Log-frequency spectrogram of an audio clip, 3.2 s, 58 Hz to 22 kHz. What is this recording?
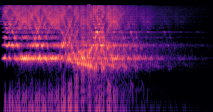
HITS & DRONES 05
broadcasting, Fx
